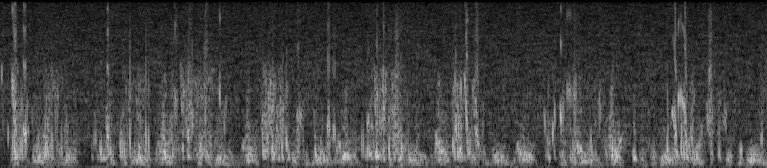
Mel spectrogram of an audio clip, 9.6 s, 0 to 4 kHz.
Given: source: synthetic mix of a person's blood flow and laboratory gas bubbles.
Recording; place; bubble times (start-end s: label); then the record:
Doppler ultrasound of blood flow; precordium
0.00-0.81 s: bubbles
1.13-1.42 s: bubbles
1.47-1.90 s: bubbles
2.11-2.85 s: bubbles
3.24-3.65 s: bubbles
3.69-3.81 s: bubbles
3.90-4.21 s: bubbles
4.49-5.15 s: bubbles
5.62-6.06 s: bubbles
6.78-7.62 s: bubbles
7.89-7.99 s: bubbles
8.31-9.11 s: bubbles
9.49-9.60 s: bubbles
From the record:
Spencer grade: 3 (all of the cardiac periods contain showers or single bubble signals, but not dominating or overriding the cardiac motion signals); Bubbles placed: only in the low amplitude regions of the cardiac cycle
